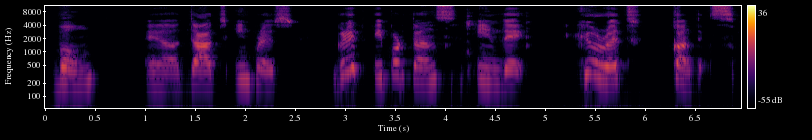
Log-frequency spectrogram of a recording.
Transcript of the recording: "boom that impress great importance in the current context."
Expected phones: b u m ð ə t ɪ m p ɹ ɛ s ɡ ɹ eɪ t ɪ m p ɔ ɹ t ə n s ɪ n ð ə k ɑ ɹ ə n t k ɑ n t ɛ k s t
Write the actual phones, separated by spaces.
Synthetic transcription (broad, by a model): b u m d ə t ɪ m p ɹ ɛ s ɡ ɹ eɪ t ɪ m p ɔ ɹ t ə n s ɪ n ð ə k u ɹ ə t k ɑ n t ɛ k s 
